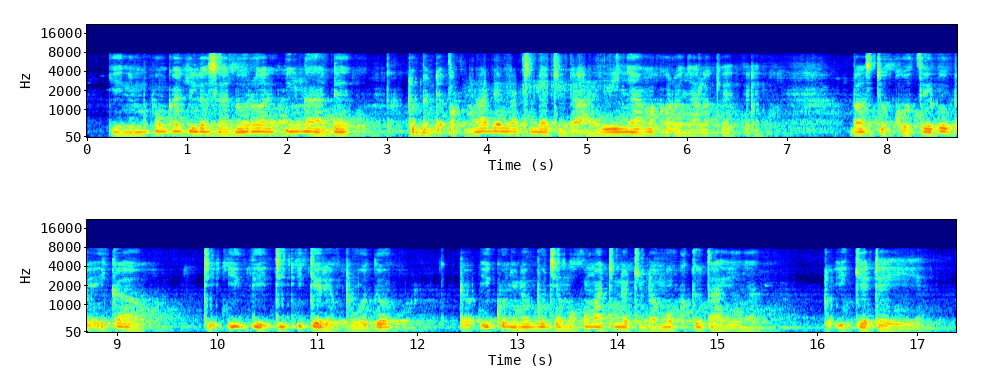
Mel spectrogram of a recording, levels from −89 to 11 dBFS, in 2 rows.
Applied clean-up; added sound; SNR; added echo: neural separator model SepFormer DNS4.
